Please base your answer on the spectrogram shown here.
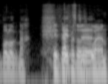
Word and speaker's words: Bologna: bologa bologna or bologa I like to say bologa but I don't know some people pronounce it bologna is that for those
